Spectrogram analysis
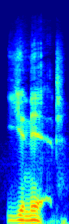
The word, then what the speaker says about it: Ynnead: So this guy had a plan to awaken the death god Ynnade. Ynnade. Yeah, Ynnead, which Ynnade. Ynnade. I believe the most consistent pronunciation I've heard was Ynnade.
